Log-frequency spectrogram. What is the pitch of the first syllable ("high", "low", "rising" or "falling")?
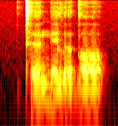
rising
